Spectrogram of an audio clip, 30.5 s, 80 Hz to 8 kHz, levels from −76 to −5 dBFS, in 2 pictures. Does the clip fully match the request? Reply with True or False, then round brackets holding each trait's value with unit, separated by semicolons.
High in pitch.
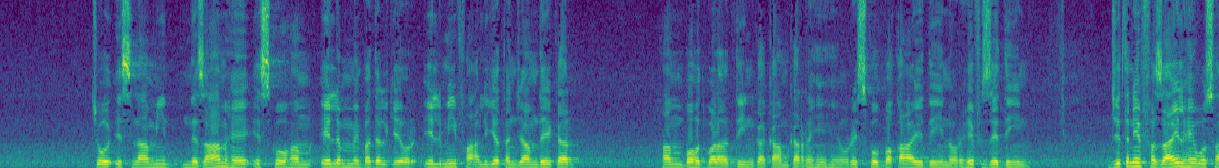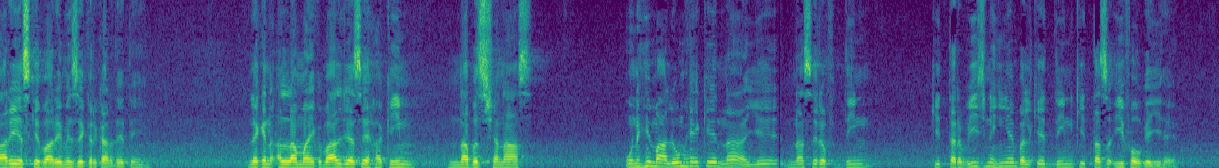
False (140 Hz)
